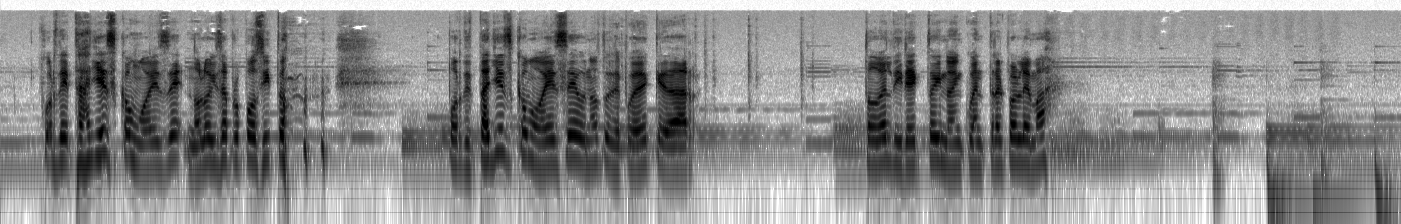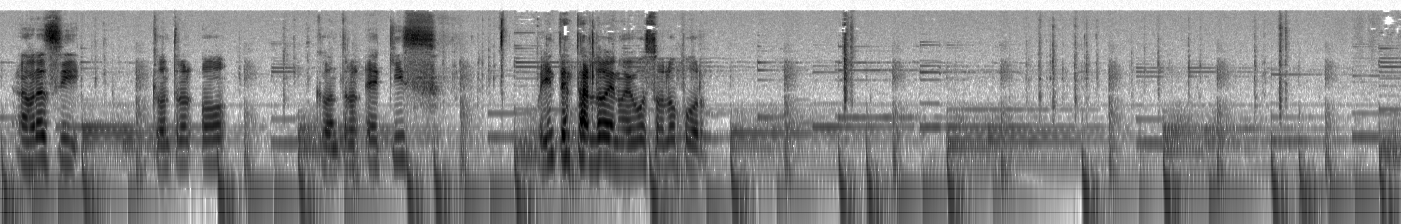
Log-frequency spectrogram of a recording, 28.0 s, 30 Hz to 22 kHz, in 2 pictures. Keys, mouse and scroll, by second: 1.1 Left, 1.3 Left, 1.5 Left, 2.5 Right, 3.1 Right, 3.4 Right, 3.6 Right, 3.9 Right, 5.7 Left, 5.9 Left, 6.1 Left, 6.8 Left, 7.0-8.0 Left, 14.8 ctrl+o, 15.5 Return, 16.8 ctrl+x, 18.4 Up, 18.6 Up, 18.8 Up, 19.4 Up, 20.1-20.8 Up, 22.4 Return, 24.3-27.2 typing.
